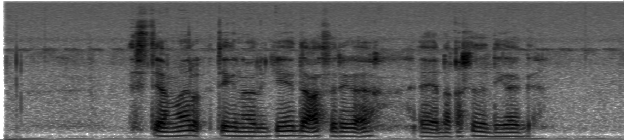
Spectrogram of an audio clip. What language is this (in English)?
Somali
